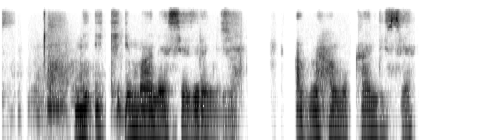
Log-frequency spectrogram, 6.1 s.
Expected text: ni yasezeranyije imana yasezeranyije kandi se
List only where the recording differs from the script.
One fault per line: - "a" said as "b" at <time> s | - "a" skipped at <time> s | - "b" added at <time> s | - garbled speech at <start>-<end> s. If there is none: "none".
- "yasezeranyije" said as "iki" at 1.3 s
- "aburahamu" added at 3.7 s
